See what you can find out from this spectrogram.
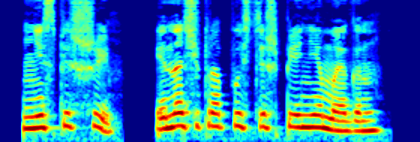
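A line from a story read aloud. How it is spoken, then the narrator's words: Calmer tone. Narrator (Russian): добавил Шин уже более спокойным тоном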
